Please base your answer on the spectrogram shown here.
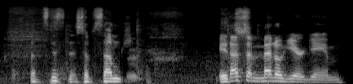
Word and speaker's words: subsumption: I always call it subsistence, and it's wrong. Subsumption.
